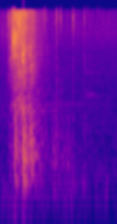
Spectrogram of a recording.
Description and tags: So, I took three mono recordings outdoors with my iPhone with Voice Memos, and made it a stereo recording in Audacity. Made the first to the right, the second to the left, and the third in mono. Sounds like three archers shooting at the same time. My iPhone was very close to the target. (probably right behind it)
archers, archery, arrow, bow, bow-and-arrow, impact, outdoors, shoot, shot, sports, stereo, weapon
